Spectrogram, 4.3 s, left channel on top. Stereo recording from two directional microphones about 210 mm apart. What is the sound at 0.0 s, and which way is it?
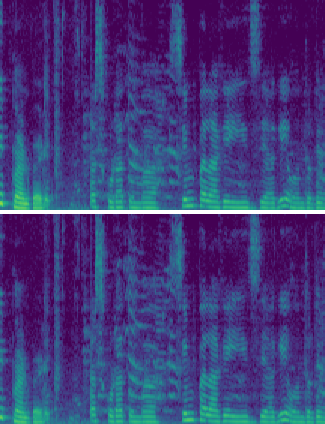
Speech, 20° left (ahead or behind).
